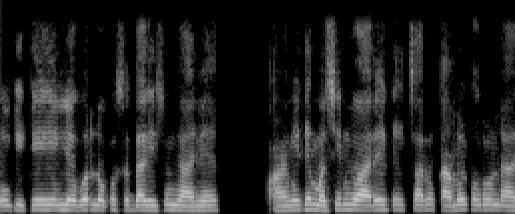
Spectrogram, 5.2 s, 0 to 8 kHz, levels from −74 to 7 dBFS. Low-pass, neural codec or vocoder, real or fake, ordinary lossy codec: 7.2 kHz; codec, 16 kHz, 1 kbps, FreqCodec, larger model; fake; none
